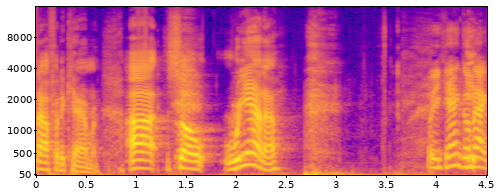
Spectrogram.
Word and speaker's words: Rihanna: I always say her name as Rihanna. I don't know. Her actual name is Rihanna. Side note, for those of you that don't know, that's how she pronounces her name.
